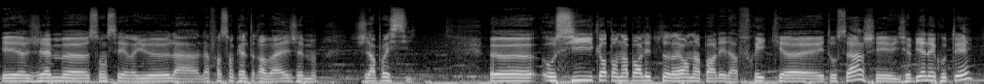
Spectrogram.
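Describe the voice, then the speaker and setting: A man's voice: a little high, steady tone, normal speed, faint music behind. A man from France chatting on a TV show, hesitant and full of fillers and restarts. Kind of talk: casual televised chat.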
